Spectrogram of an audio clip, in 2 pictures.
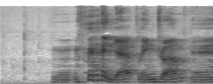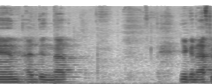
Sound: laughs

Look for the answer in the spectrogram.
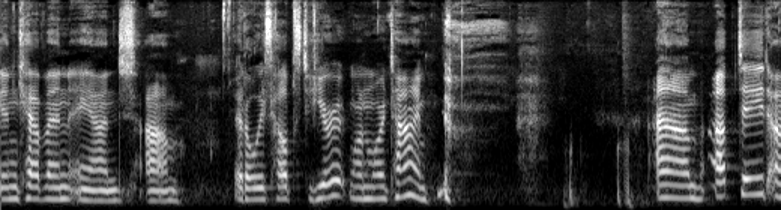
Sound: laughs

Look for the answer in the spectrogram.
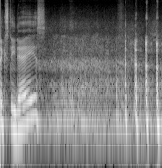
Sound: sudience laughter

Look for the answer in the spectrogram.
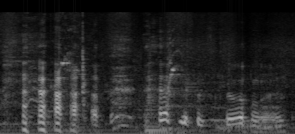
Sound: laughing

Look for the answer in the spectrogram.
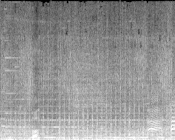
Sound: humming

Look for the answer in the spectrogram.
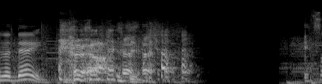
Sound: laughter

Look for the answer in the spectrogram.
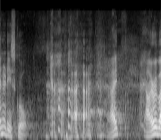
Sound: laughing

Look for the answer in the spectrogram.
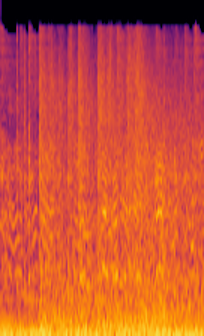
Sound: crowd shouting

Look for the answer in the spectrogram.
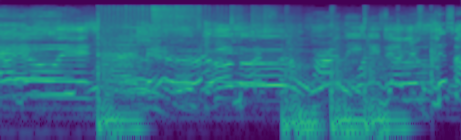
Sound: group chattering

